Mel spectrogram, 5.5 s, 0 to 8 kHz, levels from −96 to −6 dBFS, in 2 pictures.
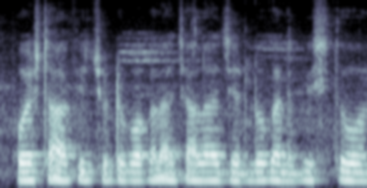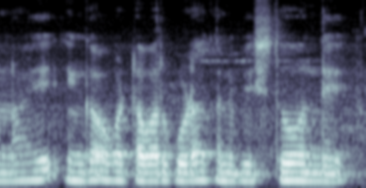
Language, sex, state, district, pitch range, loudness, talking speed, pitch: Telugu, female, Telangana, Hyderabad, 130-135 Hz, -18 LUFS, 140 wpm, 135 Hz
